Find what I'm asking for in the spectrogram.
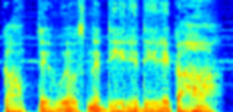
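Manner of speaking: ordinary delivery, nothing marked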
